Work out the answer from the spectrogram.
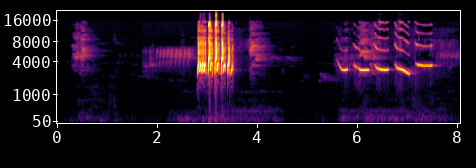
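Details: A female flamboyan calls to a male with a loud burst of harsh, buzzy chattering. After a pause comes a series of five or six clear, high downslurred whistled notes.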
